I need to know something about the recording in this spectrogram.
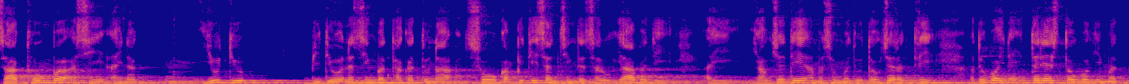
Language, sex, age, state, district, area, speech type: Manipuri, male, 60+, Manipur, Kakching, rural, spontaneous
